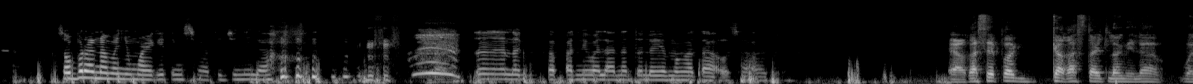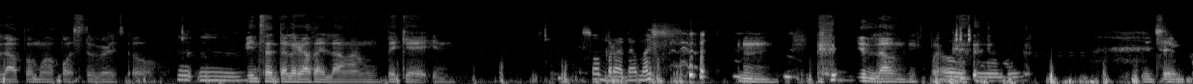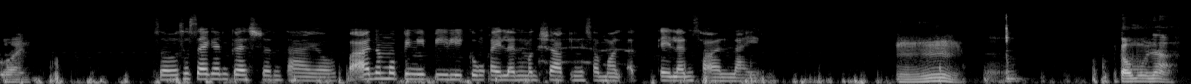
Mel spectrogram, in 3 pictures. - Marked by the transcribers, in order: wind; in English: "marketing strategy"; chuckle; tapping; laugh; other animal sound
- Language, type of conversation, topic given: Filipino, unstructured, Ano ang mas pinapaboran mo: mamili sa mall o sa internet?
